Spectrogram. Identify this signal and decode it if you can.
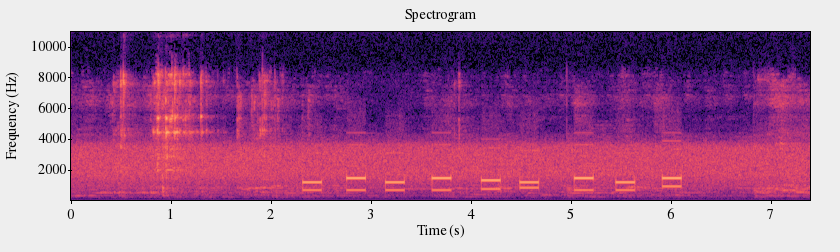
DTMF, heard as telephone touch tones, dialled by hand, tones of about 190 ms, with phone line noise and the noise of a cafe. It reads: 13135731#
